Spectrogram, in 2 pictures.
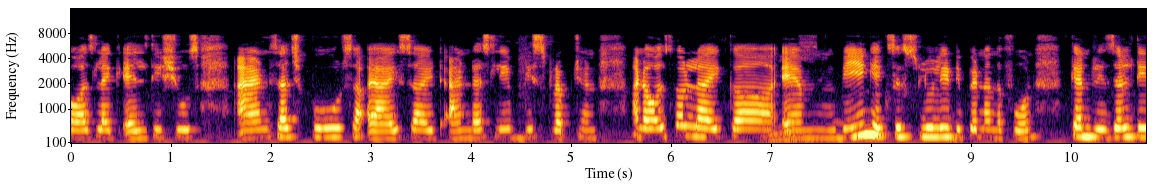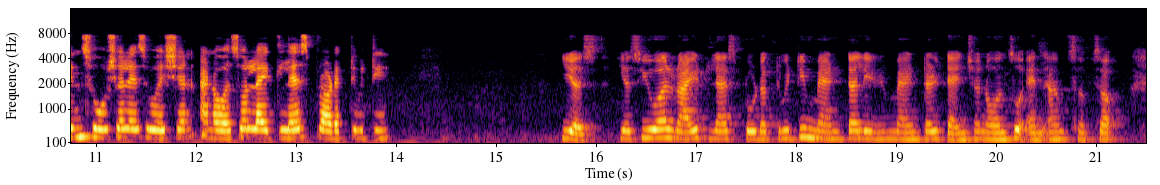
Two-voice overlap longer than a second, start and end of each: none

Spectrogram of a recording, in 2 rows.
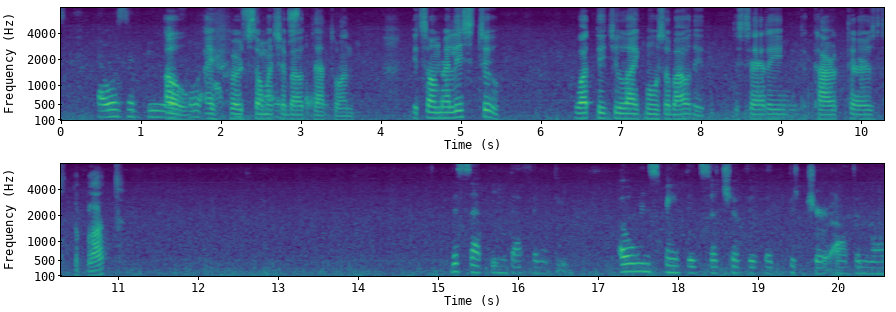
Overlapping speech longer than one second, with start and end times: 1.3-3.3

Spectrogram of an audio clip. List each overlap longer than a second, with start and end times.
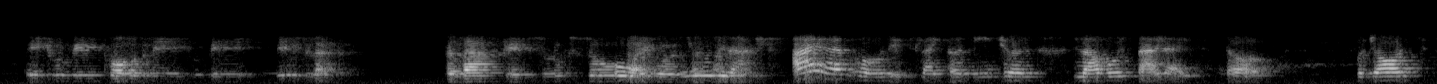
6.1-7.7

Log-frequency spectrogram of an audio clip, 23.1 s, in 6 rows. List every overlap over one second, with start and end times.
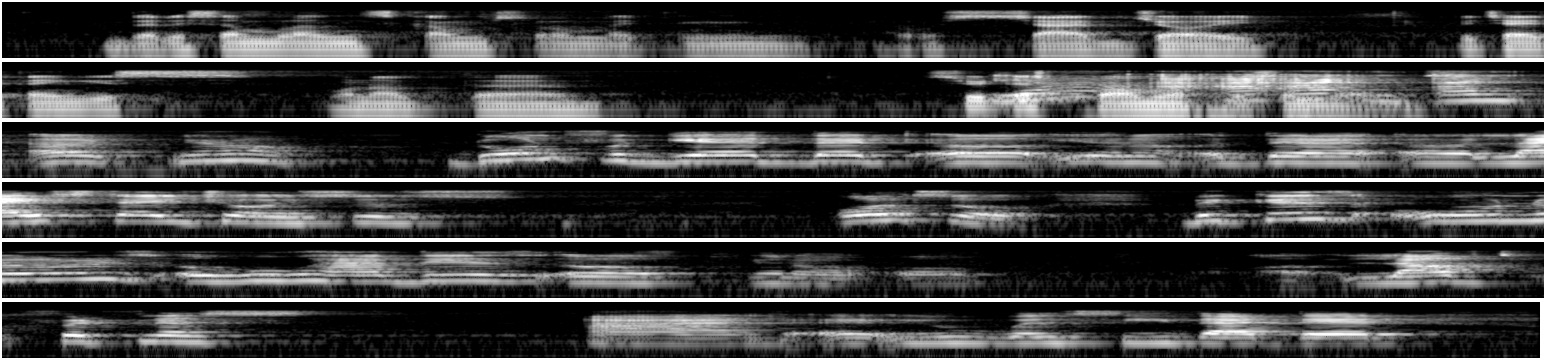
6.3-7.5

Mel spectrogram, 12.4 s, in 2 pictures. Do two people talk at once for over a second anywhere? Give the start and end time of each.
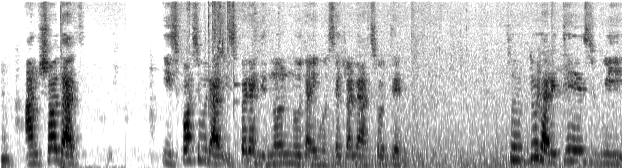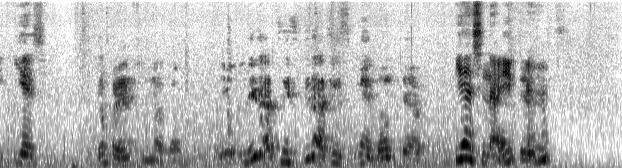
none

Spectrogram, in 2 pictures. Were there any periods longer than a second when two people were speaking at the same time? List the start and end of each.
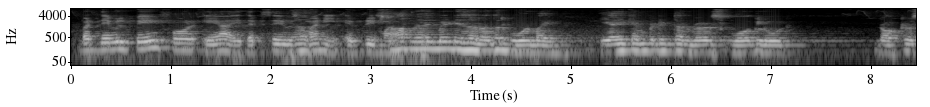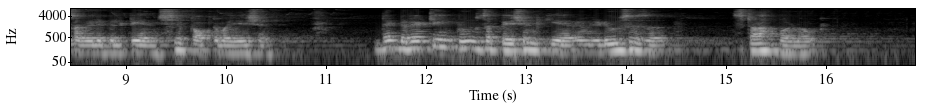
none

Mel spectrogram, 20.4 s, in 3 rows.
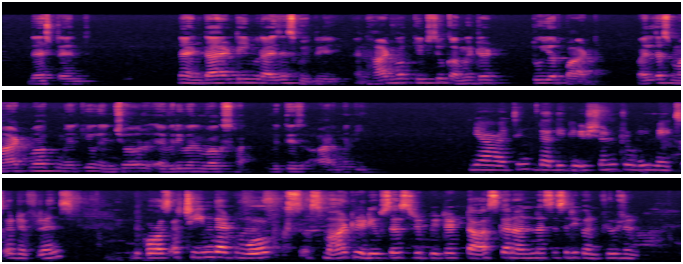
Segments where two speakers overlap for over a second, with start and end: none

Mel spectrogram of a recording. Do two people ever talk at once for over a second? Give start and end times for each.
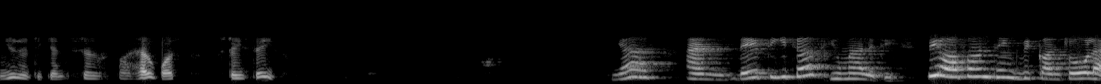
none

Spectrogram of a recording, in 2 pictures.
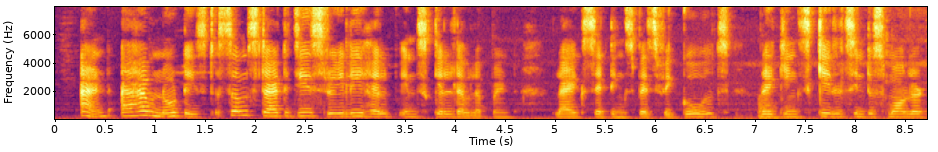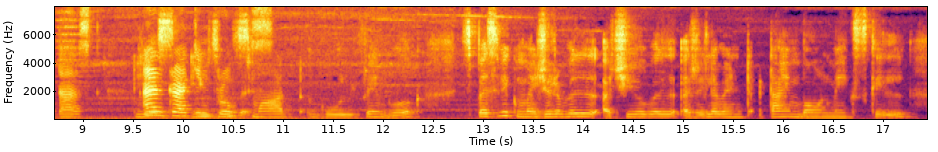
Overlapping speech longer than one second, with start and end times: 9.6-10.9

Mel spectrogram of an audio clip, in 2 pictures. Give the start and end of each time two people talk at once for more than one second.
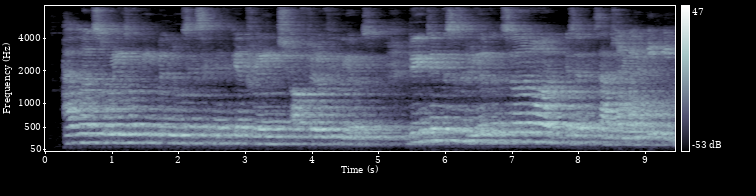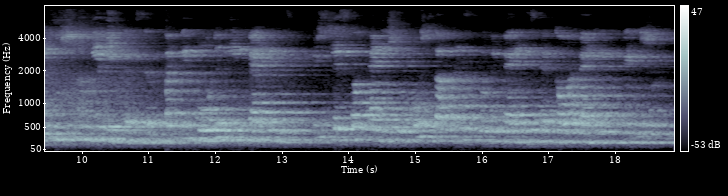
none

